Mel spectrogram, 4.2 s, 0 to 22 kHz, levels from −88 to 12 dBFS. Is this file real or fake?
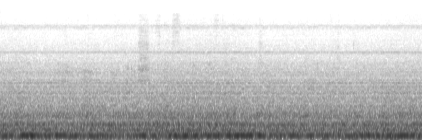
real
